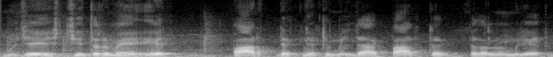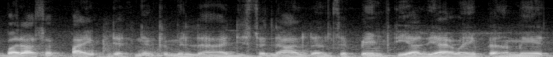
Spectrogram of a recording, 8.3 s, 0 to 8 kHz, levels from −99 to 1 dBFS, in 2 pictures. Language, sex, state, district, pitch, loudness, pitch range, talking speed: Hindi, male, Bihar, West Champaran, 140 Hz, -17 LUFS, 135-145 Hz, 260 wpm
